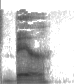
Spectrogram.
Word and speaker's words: Bexar: I have no idea why the X is silent, but it is, and it's Bexar County.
